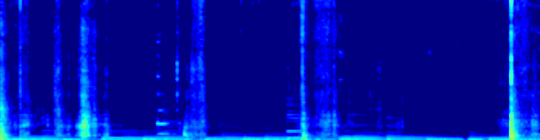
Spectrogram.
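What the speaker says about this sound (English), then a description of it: "I'm going to chop this up" Knife chopping snack ingredients on a cutting board in a home kitchen, a handful of sharp, separate thuds and clicks spaced irregularly over a quiet background, close and fairly soft.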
